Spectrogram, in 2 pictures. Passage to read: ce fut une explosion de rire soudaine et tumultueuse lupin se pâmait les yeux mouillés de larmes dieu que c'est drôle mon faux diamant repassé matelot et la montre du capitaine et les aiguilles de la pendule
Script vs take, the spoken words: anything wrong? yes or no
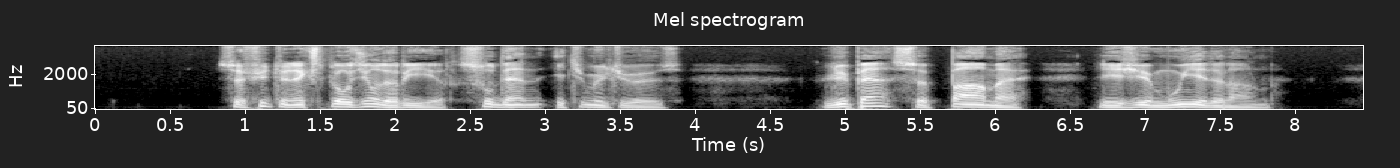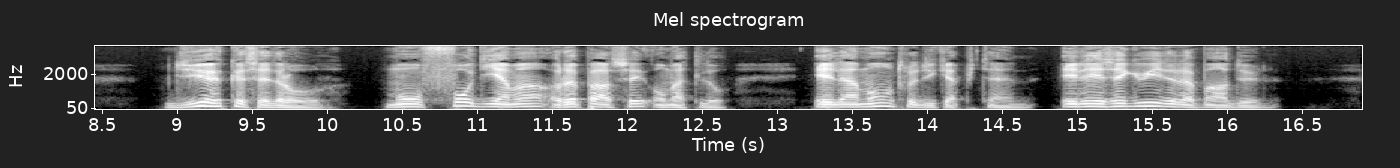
yes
